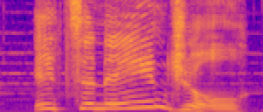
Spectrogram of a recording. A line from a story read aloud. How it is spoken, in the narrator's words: someone cried out from the crowd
